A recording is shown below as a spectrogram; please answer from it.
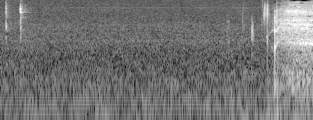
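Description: A single short computer-mouse click just after the start, then near silence.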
